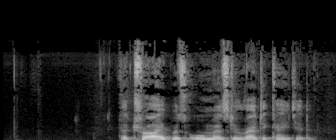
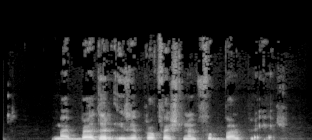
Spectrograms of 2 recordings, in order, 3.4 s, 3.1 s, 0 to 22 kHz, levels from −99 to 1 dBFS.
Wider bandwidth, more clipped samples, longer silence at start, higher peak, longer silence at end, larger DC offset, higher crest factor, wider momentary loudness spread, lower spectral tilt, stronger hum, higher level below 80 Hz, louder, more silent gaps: about the same, 16 kHz vs 16.5 kHz; neither; first, 1.2 s vs 0.5 s; second, -10 dBFS vs -2 dBFS; about the same, 0.25 s vs 0.3 s; neither; about the same, 22 dB vs 18 dB; about the same, 14 LU vs 14 LU; second, -4.5 dB/octave vs -6 dB/octave; neither; second, -64 dBFS vs -58 dBFS; second, -28 LUFS vs -20 LUFS; neither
